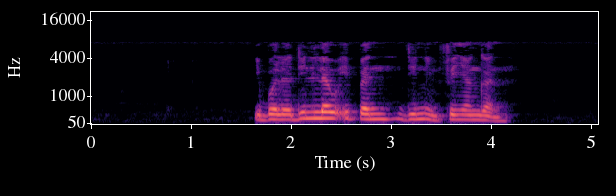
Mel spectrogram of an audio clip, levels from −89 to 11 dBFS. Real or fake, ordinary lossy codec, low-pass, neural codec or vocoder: real; MP3, 48 kbps; 7.2 kHz; none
